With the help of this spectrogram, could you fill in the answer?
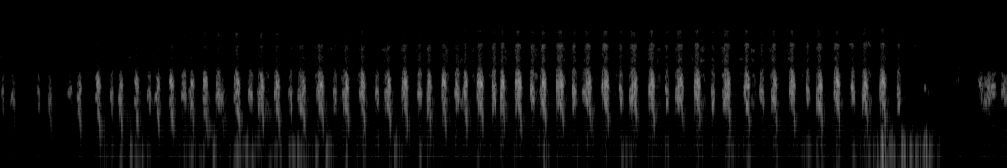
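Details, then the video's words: Male chukar partridge, its call used for hunting, giving a long run of rapid, clucking chuk notes that build into a steady, dense rhythmic series for about nine seconds before stopping abruptly, followed by one short note. "Male chakoor shikar kekliksesi"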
